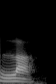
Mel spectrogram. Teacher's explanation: ला एक पार्श्विक व्यंजन है। कैसा? जिसका उच्चारण हवा जीभ के पार्श्व अथवा बगल से निकल जाती है।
